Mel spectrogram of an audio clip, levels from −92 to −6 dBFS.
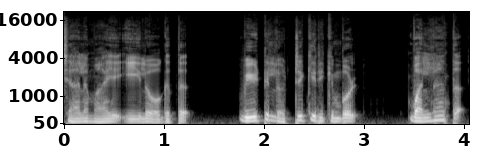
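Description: No technical faults can be heard anywhere in the speech.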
